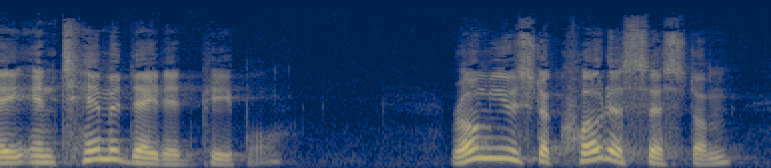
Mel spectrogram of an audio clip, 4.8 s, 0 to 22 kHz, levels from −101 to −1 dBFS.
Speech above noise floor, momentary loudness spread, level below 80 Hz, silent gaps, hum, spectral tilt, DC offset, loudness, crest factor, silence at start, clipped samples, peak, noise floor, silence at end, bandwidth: 45 dB; 11 LU; -78 dBFS; none; none; -5 dB/octave; under 0.1%; -32 LUFS; 20 dB; 0 s; under 0.1%; -14 dBFS; -77 dBFS; 0.25 s; 14.5 kHz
